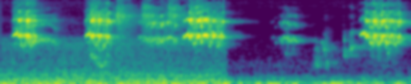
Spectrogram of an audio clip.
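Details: Happy pet budgerigars calling with loud grating chirps in a rapid cluster, then softer scattered notes and a final loud chirp, over a low constant hum.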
